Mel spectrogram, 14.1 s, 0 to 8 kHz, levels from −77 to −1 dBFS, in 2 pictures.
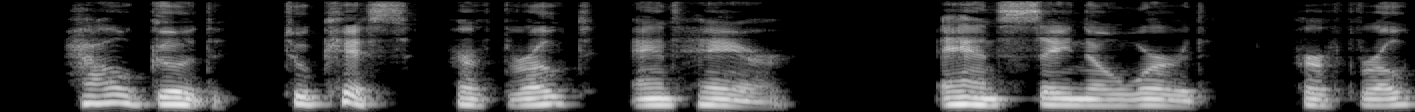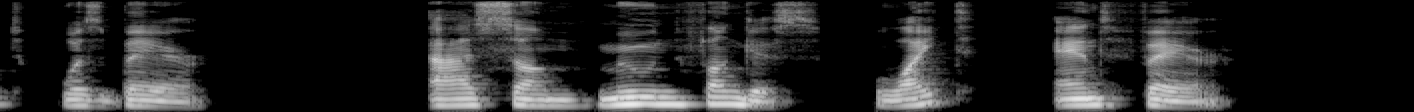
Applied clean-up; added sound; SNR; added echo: none; none; none; none.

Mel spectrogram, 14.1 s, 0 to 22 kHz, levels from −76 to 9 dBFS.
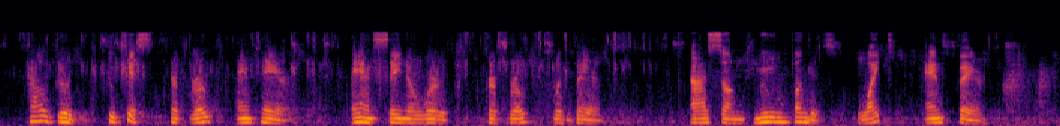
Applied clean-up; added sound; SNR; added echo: neural separator model SepFormer DNS4.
